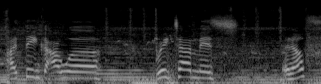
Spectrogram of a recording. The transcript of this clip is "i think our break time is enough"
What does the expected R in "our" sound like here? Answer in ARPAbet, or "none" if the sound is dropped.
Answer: L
